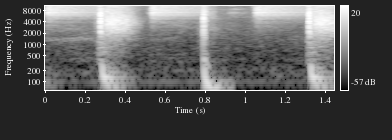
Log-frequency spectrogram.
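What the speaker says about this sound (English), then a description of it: "Next we've got the drums." A simple electronic drum beat: three evenly spaced hits, each a punchy kick with a bright crisp top, repeating at a steady pace.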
